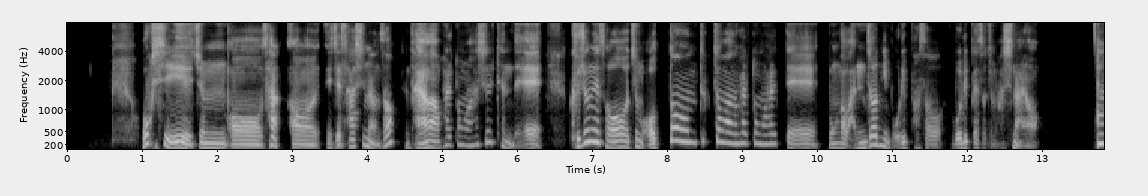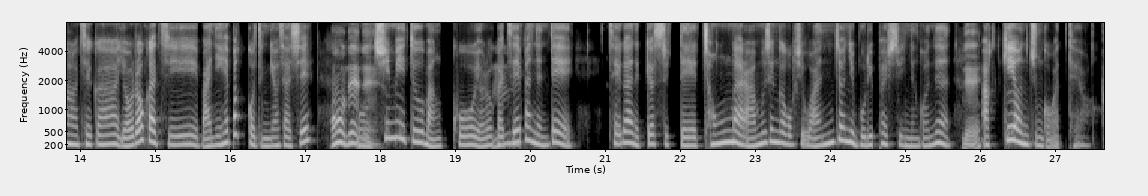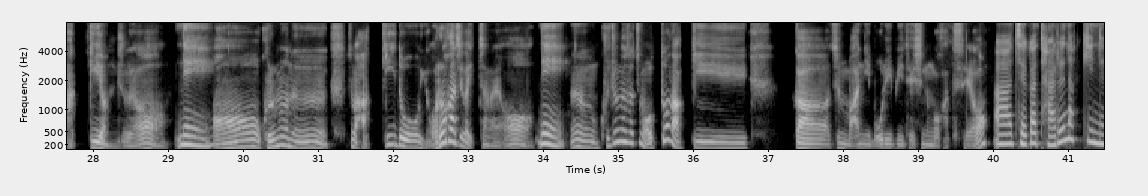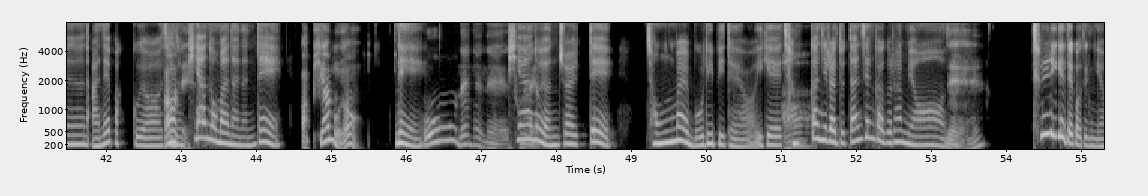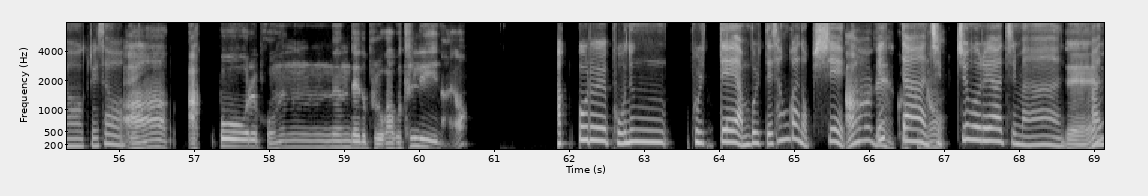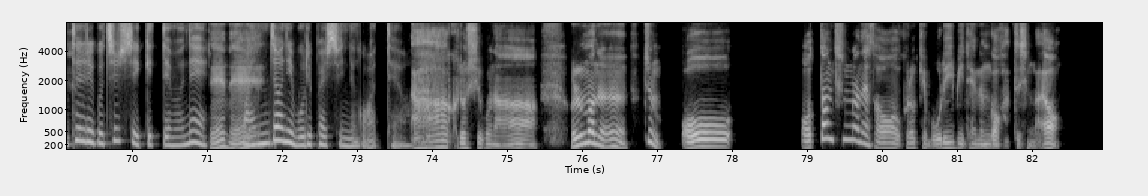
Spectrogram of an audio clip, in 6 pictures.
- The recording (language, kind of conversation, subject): Korean, podcast, 어떤 활동을 할 때 완전히 몰입하시나요?
- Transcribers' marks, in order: other background noise; tapping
